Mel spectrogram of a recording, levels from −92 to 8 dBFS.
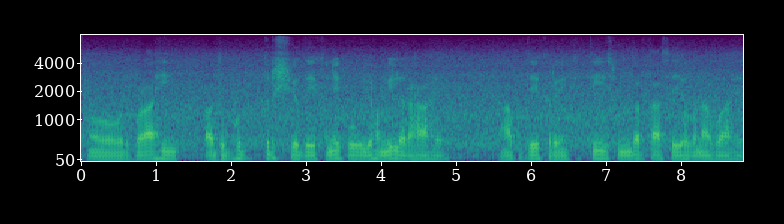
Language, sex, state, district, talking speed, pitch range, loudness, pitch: Hindi, male, Uttar Pradesh, Etah, 140 wpm, 75-85 Hz, -24 LUFS, 80 Hz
